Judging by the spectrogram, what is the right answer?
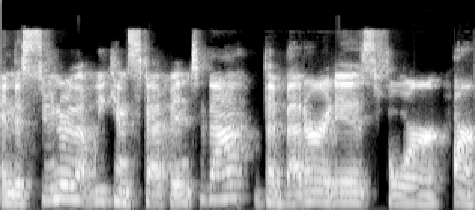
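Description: A woman with a medium pitch talks at a moderate pace. Her tone is animated, with ordinary pitch variation. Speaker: business coach and consultant. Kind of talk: casual interview. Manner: loud, direct, animated.

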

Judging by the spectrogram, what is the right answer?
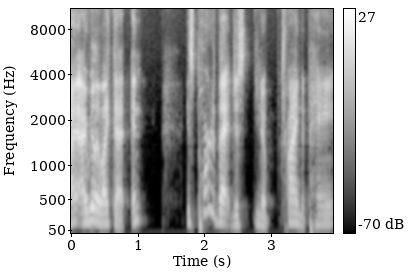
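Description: This very clean recording has a silent background. In it a man talks with an American accent. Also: dry, close sound with no echo. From US, red state. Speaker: podcast host. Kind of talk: interview.

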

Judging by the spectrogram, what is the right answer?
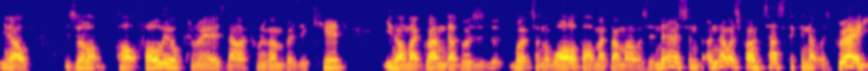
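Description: This man talks at a very fast pace with fairly even intonation. His voice sits fairly high. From northern England, Glossop, High Peak. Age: 40s. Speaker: motivational speaker and coach. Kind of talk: casual chat.

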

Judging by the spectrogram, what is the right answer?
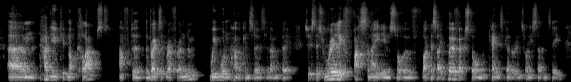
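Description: Amid noticeable background noise, a man with a fairly low pitch speaks at a moderate pace with ordinary pitch variation. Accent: East Midlands. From East Midlands, England. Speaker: film director. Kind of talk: interview chat.

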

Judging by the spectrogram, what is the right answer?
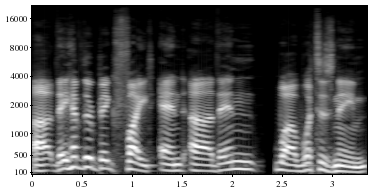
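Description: A normal speaking voice from a man, lively in intonation and moderate in pace. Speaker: podcast host. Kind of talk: casual chat. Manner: joking.

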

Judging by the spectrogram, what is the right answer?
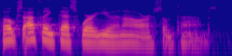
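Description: Dark and mellow in tone, a man speaks at medium pitch. He talks at a fairly quick pace with a Southern US accent. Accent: US South. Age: 60s. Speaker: pastor. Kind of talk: sermon.

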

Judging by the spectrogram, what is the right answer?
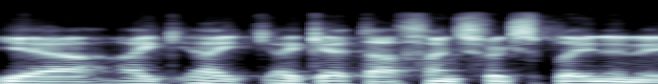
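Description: Bright and sharp in tone, a man talks at a moderate pace with a medium pitch. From UK, England and Wales. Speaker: podcast host. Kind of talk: podcast interview; scripted intro. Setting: video call. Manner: animated.

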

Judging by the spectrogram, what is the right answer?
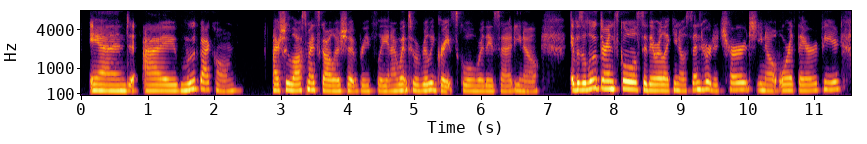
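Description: With an American accent, a woman in an ordinary speaking voice talks at a fairly quick pace and fairly high pitch, her intonation fairly even over a quiet background. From Maryland. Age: 20s. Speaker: magazine founder. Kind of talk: interview. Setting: video call.

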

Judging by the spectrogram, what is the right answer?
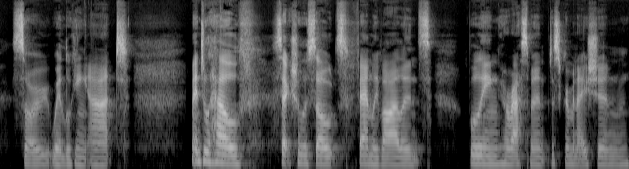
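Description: A woman with an Australian accent speaks at a fairly slow pace in a fairly low pitch, on a very clean recording with a silent background. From Australia, country Victoria (Echuca). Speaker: mindset coach. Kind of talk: interview.

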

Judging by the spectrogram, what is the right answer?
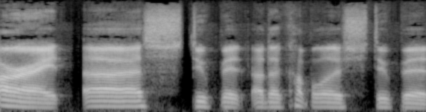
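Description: A man speaks at a medium pitch and a moderate pace, his tone bright and sharp, in a dry, close recording with no echo that is very clean over a silent background. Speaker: podcast host and musician. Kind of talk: casual chat.

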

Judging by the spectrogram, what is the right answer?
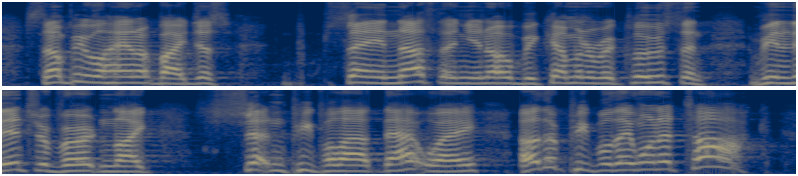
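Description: A man's high, raised, projected voice with a bright, sharp tone, ordinary pitch variation and a very fast pace, dry and close with no echo. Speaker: guest preacher. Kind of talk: sermon. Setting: church.

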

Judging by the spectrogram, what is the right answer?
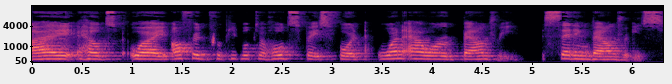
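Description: Speaking in a normal speaking voice, a woman talks at a fairly slow pace. Her pitch is fairly high. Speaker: study group co-facilitator. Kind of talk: online study group discussion. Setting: video call.

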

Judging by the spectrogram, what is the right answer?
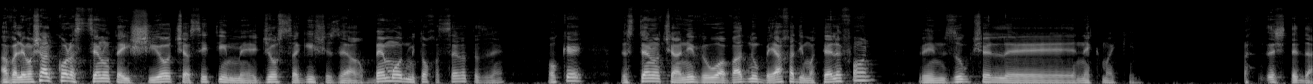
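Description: Speaking at a moderate pace with long, frequent pauses, a man with a fairly low pitch and lively intonation comes through dry and close with no echo. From Israel. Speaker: film director and teacher. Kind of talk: interview.

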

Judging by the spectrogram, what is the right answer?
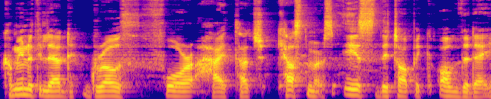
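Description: The speaker has an unremarkable speaking voice and keeps a moderate pace. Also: man. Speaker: podcast co-host. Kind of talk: casual podcast conversation.

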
